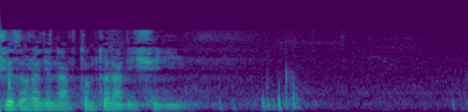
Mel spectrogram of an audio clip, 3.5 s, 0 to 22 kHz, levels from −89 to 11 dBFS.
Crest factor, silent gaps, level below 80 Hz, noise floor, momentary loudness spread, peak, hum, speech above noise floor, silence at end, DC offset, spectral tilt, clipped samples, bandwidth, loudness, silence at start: 24 dB; none; -70 dBFS; -67 dBFS; 17 LU; -8 dBFS; none; 37 dB; 1.25 s; under 0.1%; -5.5 dB/octave; under 0.1%; 7.6 kHz; -31 LUFS; 0 s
